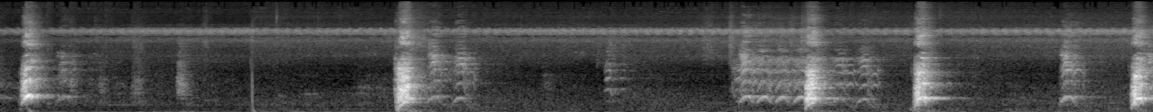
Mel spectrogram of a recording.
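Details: Excited German Shepherd on night guard, barking at a dog outside to protect its territory. Single barks come every few seconds, some drawn into harmonic yelps, with quiet gaps between and a persistent high-pitched hum.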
